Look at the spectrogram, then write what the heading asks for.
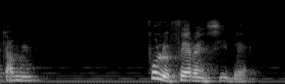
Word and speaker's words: Camus: et c'est un activiste faut prononcer moi mon nom c'est Camu tu sais que je m'appelle Camu faut le faire ainsi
